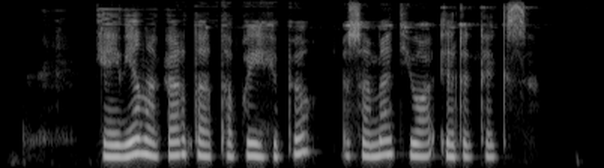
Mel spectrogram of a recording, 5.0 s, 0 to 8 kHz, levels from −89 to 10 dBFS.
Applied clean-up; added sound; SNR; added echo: neural mask model DeepFilterNet 3.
